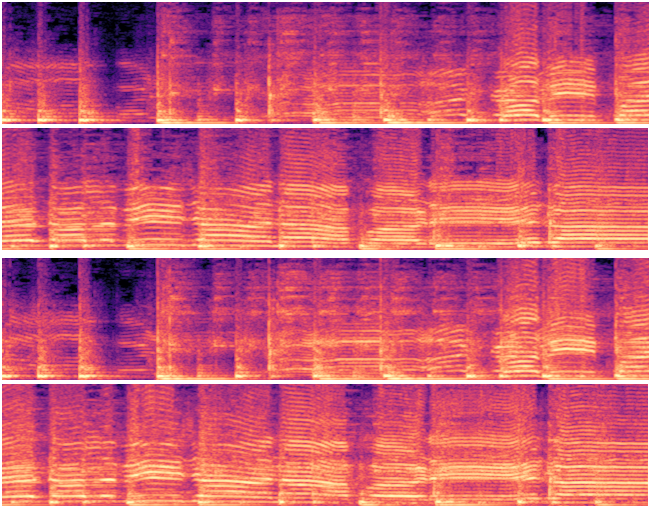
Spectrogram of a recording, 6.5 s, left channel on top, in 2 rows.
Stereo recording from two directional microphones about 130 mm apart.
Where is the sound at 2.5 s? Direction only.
35° left (ahead or behind).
